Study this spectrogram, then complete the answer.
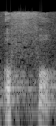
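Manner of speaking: افو said ofo with a rising end; offo, lifted at the close; pronunciation demo. Shown as a demonstration. Teacher voicing someone saying افو, rising.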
